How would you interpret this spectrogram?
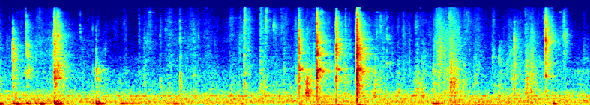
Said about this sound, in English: These are very small scissors. They are. All right. Well, so you're ready to cut now.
